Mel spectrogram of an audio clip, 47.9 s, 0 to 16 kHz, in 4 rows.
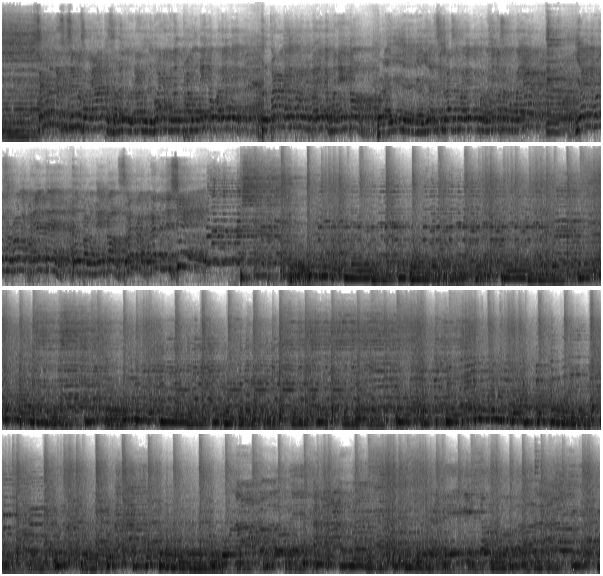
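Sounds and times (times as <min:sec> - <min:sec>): drum kit beat: 0:00.0 - 0:01.3, 0:16.2 - 0:47.9
tuba bass line: 0:00.0 - 0:04.0, 0:16.0 - 0:47.9
accordion melody: 0:00.0 - 0:04.2, 0:08.6 - 0:12.1, 0:15.8 - 0:47.9
guitar: 0:00.0 - 0:08.0, 0:08.6 - 0:47.9.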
